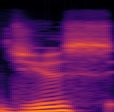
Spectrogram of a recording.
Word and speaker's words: Guice: Juice is, and I should say it's Juice pronounced, it's spelled Guice if you're Googling it. Mm-hmm. So it's Juice, and it's pronounced like GIF.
